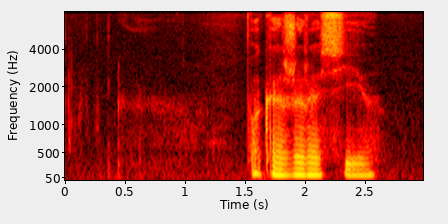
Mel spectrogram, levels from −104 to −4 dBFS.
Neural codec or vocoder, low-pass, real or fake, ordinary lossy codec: none; none; real; none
